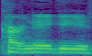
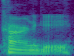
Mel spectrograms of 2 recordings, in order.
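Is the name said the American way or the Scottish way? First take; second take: Scottish; American. First: The name is said the Scottish way. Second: The name is said the American way. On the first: This is the original pronunciation from the home country. "in Scotland, they would have pronounced the surname Carnegie" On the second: This is the changed pronunciation adopted in America. "like many Americans, you know, they, they change pronunciations"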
